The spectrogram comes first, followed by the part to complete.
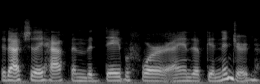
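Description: A woman talks at a very fast pace, her intonation fairly even. Vocal fry runs through her voice. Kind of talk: casual chat. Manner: soft-spoken.

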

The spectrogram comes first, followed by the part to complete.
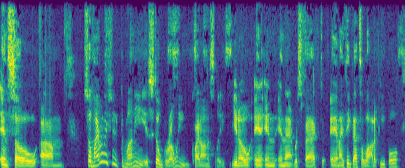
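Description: Here a man with an American accent speaks at a moderate pace. His tone is dark and mellow, and his intonation is lively. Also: medium pitch for a man. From US Midwest. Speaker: caller. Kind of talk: casual chat. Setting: live online audio room. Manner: halting.

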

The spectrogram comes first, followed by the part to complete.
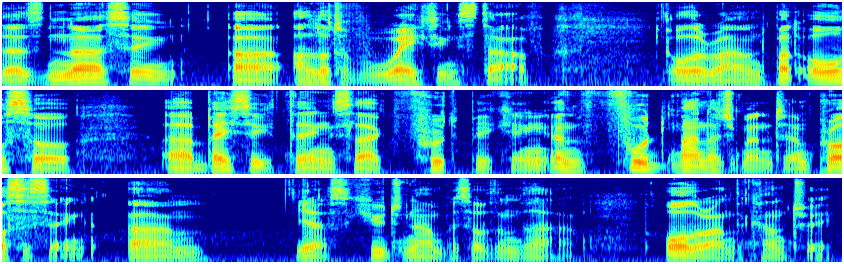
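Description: In a dry, close recording with no echo, a man with a Polish accent talks at a moderate pace in a very deep, low voice of dark, mellow tone, his intonation lively and his loudness swinging widely. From Poland. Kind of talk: interview.

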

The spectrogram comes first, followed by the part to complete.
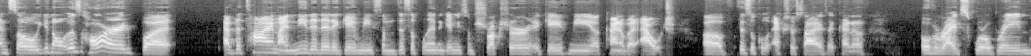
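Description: In a New York accent, a woman talks at a moderate pace with a fairly low pitch and ordinary pitch variation. The very clean recording has a silent background and a dry, close sound with no echo. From US Northeast, Brooklyn. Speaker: food community organizer. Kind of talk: casual chat.

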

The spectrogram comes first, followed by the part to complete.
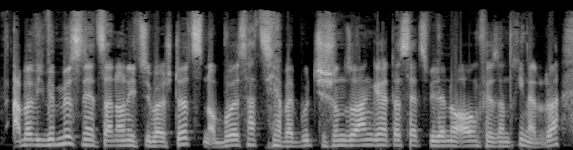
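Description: The recording is very clean, with a silent background. A man talks very fast at medium pitch with ordinary pitch variation. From Swabia, southern Germany. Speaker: podcast co-host, former winner of the show. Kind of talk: casual chat.

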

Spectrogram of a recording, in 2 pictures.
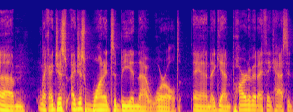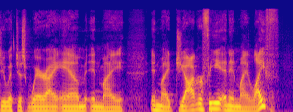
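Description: A man with an American accent speaks at an even, moderate speed, his pitch rising and falling in an ordinary way, captured in a very clean recording against a silent background. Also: medium pitch for a man. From US Northeast, Boston suburbs. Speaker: musical theater lyricist and playwright. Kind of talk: casual chat.

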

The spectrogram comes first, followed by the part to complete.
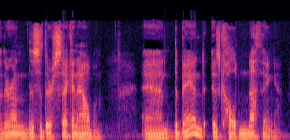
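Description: An American accent at a moderate pace, with ordinary pitch variation and noticeable background noise. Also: man. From Texas. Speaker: music podcaster. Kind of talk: casual chat.

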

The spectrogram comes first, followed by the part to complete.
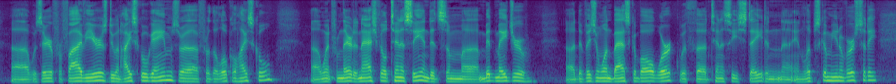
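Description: In a very clean recording with a silent background, a man talks with an American accent. His pitch is medium, with ordinary pitch variation and a moderate pace. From US Midwest, Indiana. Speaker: sports broadcaster and radio analyst. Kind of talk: live radio game commentary (replayed clip). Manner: animated, celebratory.

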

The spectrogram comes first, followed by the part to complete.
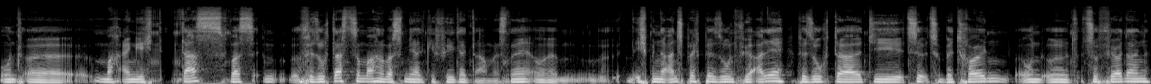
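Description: A man's medium-pitched voice, dark and mellow in tone, with ordinary pitch variation and a fairly slow pace. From Franconia, Germany. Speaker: para taekwondo athlete. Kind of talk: casual interview chat. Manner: hesitant with many fillers.

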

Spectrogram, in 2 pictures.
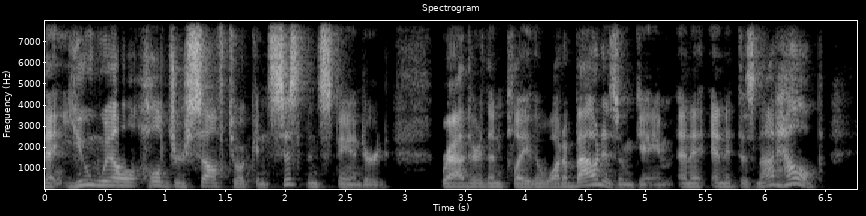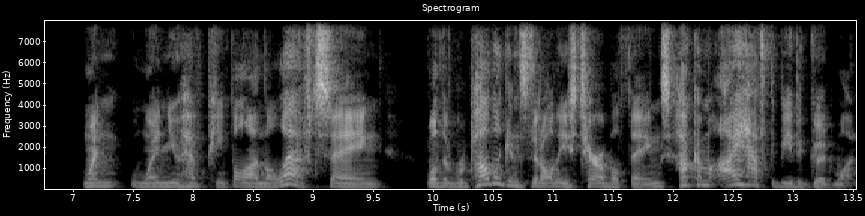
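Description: Recorded very cleanly over a silent background, a man with an American accent speaks in an ordinary speaking voice with a fairly high pitch and lively intonation. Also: moderate pace. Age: 60s. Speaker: professor and author. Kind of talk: interview.

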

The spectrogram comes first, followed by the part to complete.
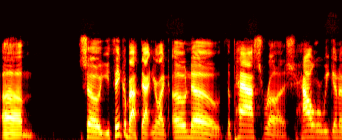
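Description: With an American accent, this plain, everyday voice moves at a moderate pace with ordinary pitch variation. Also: man. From Ohio, US Midwest. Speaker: football podcaster. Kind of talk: casual chat.

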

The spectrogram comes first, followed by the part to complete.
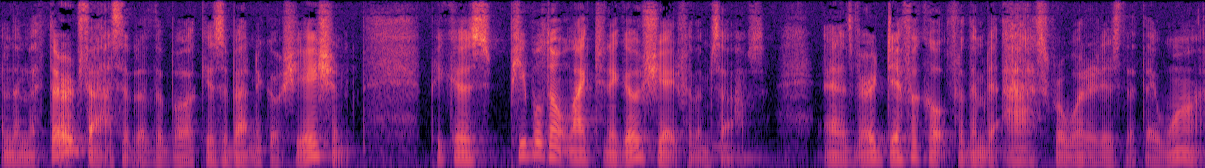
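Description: A man with an American accent talks at a fairly quick pace in a very deep, low pitch, with vocal fry and lively intonation. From New York. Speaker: real estate executive and leadership coach. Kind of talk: interview. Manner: frequent hesitations and repeated words.

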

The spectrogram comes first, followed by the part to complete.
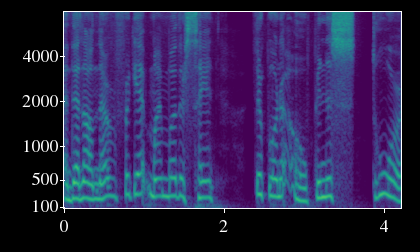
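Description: In a Philadelphia accent, the voice has a dark, mellow tone and a dry, close sound with no echo. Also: woman. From Philadelphia (Manayunk), Pennsylvania. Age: 80s+. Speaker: retired babysitter and mother. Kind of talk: casual interview. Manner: energetic.

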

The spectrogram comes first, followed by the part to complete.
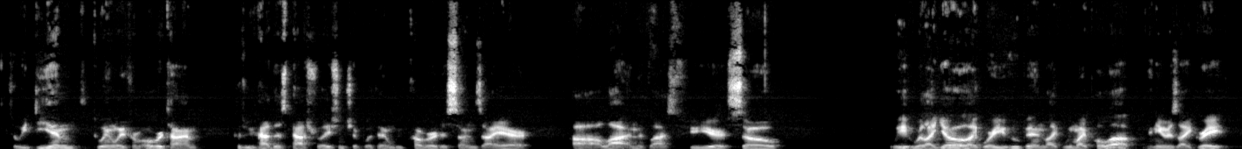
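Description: In an ordinary speaking voice, a man talks fairly quickly with an American accent. His pitch is fairly low and his intonation fairly even. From South Florida. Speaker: basketball content creator and dunker. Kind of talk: casual chat.

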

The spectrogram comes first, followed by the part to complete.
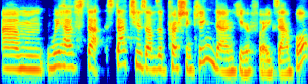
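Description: Speaking at a moderate pace with a German accent, a woman uses lively intonation and a fairly high pitch. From Germany. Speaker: history research assistant. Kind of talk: interview.

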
